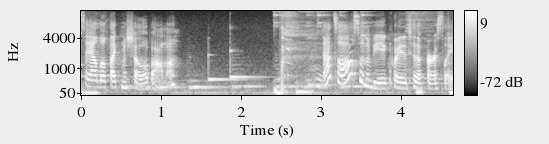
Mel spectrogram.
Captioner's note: laughs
